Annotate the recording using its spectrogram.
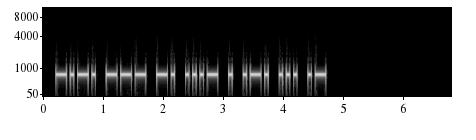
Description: Morse code, heard as a keyed tone, about 21 wpm, 700 Hz. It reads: CONVERSA
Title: Build A Word - 4 Letters At A Time - 12-Letter Words - 20wpm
